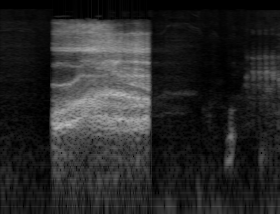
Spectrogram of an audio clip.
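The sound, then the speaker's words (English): A person makes one loud, raspy, throaty croak about a second long, mimicking a frog, followed by a short pause and some faint, scattered noises. “how do we know that you're an expert unless you can replicate that noise? How would you summon the frogs without making a frog noise?”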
